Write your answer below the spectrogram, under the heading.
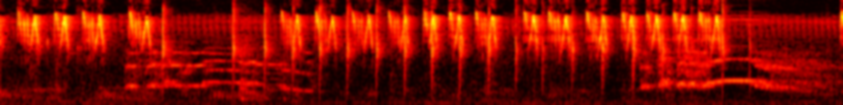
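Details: Hill prinia song used as a lure to make other birds sing, in the fast continuous bren style: rapid, sharp high chirps repeated in quick bursts, with lower drawn-out whistles from other birds beneath.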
